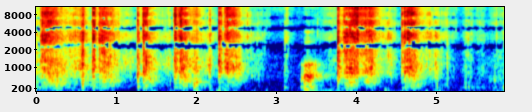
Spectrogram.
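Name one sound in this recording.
A wooden pole scrapes and splashes through wet concrete.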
